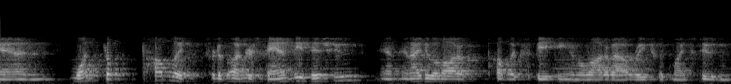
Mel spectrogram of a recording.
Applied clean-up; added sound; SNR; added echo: neural separator model SepFormer DNS4.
